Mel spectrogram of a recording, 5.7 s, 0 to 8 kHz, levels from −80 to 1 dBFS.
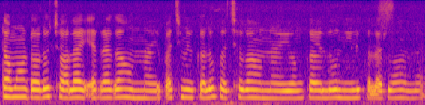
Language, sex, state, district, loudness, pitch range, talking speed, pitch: Telugu, female, Andhra Pradesh, Sri Satya Sai, -15 LUFS, 215-230 Hz, 125 wpm, 225 Hz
